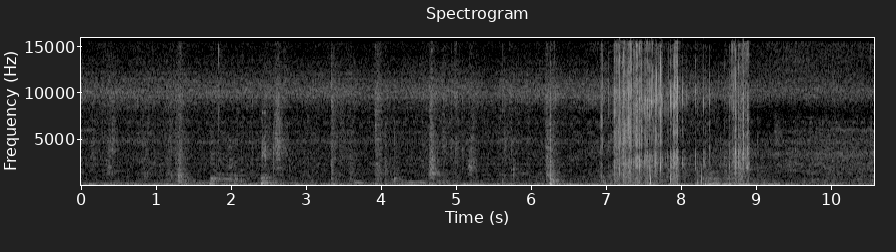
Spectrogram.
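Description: Fried rice sizzling quietly in a wok on the stove: a steady faint hiss with scattered light clicks and taps. About seven seconds in, a louder rustling noise lasts for about two seconds.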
